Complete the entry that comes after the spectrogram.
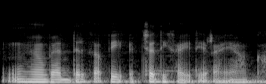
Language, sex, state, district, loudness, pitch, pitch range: Hindi, male, Chandigarh, Chandigarh, -20 LUFS, 115 Hz, 110-120 Hz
